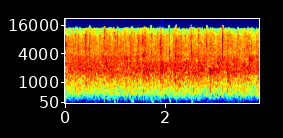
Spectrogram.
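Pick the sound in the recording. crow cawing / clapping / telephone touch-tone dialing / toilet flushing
clapping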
